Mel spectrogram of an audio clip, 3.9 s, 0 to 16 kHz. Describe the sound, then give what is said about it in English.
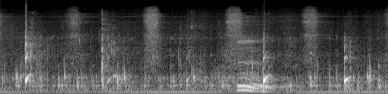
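Yellow liquid drips into blue liquid in a container at about one drip every two seconds, small plinking drops, slightly irregular, over a low background hiss and faint murmuring. “That yellow stuff I got dripping into this blue stuff at the rate of one drip per 2 seconds seems to be turning the blue stuff green stuff.”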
